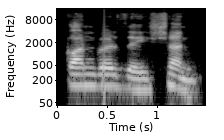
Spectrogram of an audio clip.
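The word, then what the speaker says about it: conversation: कॉन्वर्सेशन. ठीक है, इसको ब्रेक करना, वरना लोग प्रोनाउंसिएशन में भी इसकी कभी कभार गलती कर जाते हैं. It's cone, CON cone, were VER were, SAZTION शन, कॉन्वर्जेशन.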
